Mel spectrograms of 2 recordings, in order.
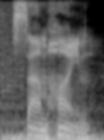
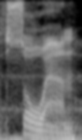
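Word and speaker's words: Samhain: all his linguistic skills confidently pronounces it as Sam Hine for those who are not linguists it's soan close but no cigar do it's just a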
